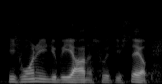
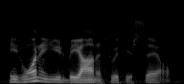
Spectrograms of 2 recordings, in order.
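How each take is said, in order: Both takes have the same delivery.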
